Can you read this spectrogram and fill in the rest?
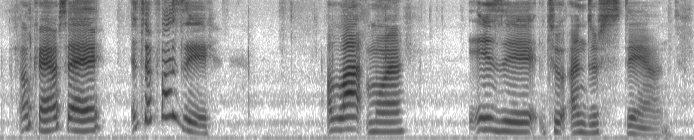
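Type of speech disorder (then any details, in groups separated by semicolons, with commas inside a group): Bulbar dysarthria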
